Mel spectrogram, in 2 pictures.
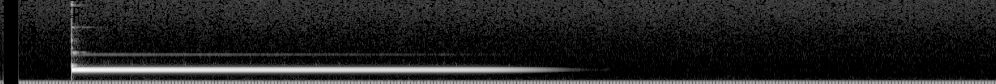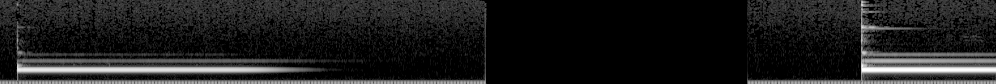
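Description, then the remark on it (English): A bell rings three times, each strike decaying with a clear sustained tone: the first rings long, the second shorter, the third cut off. A steady low hum runs underneath, with a brief silent gap. “I'm going to ring the bell three times, and each time raise your hand when you hear the sound stop.”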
